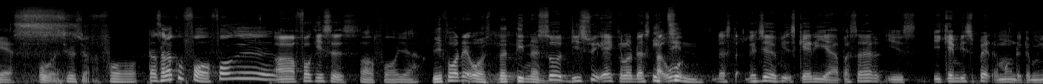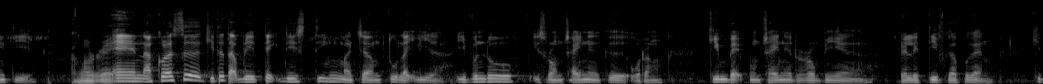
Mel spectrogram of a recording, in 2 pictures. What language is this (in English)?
Malay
